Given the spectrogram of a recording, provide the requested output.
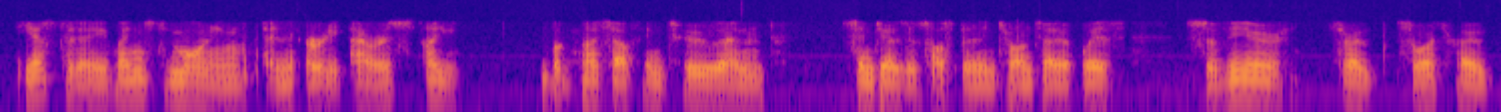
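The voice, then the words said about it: Hoarse, strained voice. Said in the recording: “Excuse my voice.”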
